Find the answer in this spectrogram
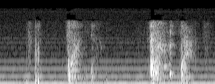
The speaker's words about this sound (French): Je tousse beaucoup, une seconde.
